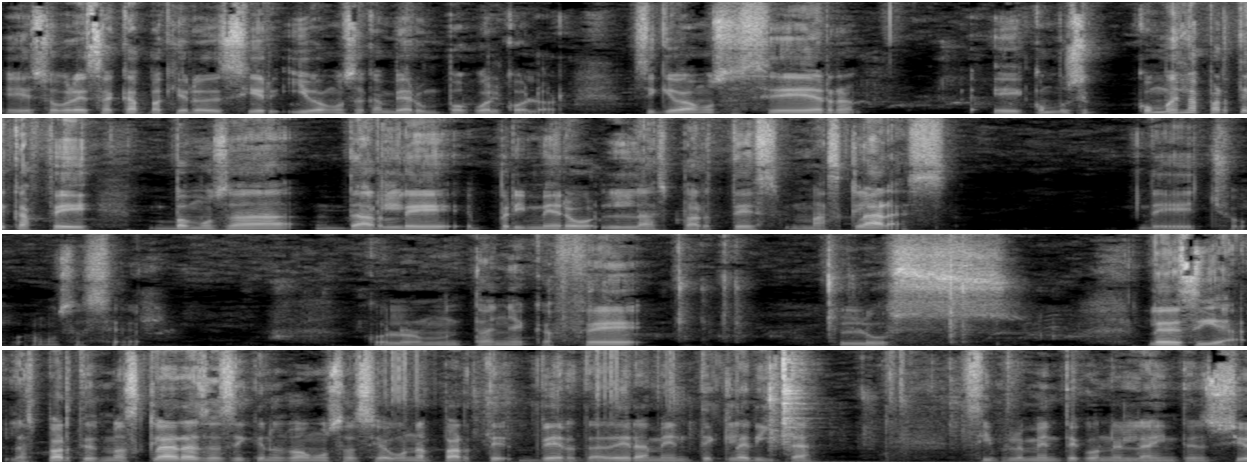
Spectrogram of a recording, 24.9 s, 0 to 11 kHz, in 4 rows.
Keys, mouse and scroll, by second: 0.3 ctrl+click, 13.4 click, 15.2 click, 15.9-17.2 typing, 17.8 Return, 19.4-20.5 drag.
